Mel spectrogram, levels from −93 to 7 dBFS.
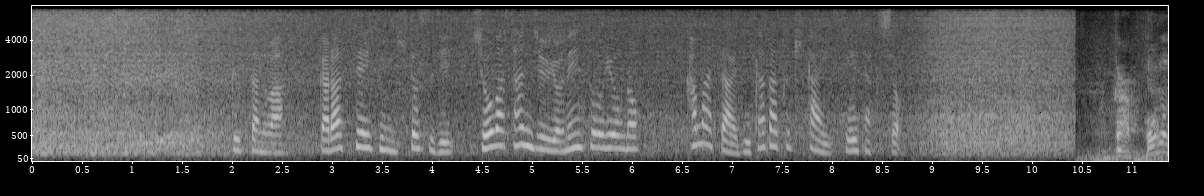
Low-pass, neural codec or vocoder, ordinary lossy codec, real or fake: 7.2 kHz; vocoder, 22.05 kHz, 80 mel bands, WaveNeXt; none; fake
